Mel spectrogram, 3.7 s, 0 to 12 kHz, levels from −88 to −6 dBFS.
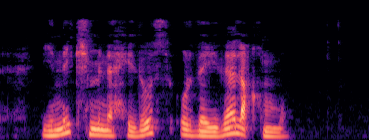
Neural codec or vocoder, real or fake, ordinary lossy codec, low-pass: none; real; AAC, 48 kbps; 7.2 kHz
